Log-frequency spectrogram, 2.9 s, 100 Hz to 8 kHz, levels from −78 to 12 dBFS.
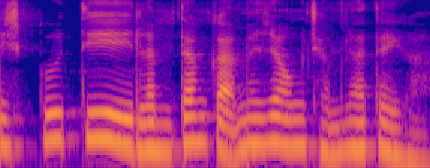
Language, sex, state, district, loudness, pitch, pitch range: Wancho, female, Arunachal Pradesh, Longding, -17 LUFS, 180 Hz, 165-195 Hz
